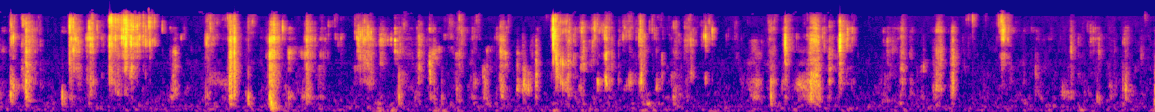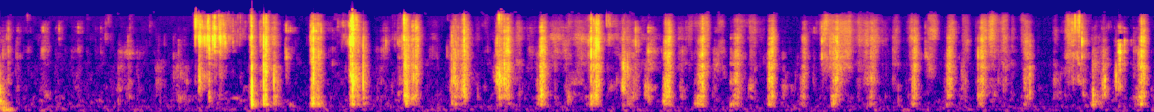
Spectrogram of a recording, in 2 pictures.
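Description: Close-miked chewing and crunching of food, biting into fried chicken: scattered crisp crunches in the first half, then a fast run of louder crunches from a little past halfway, as a raw radish is bitten and chewed.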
